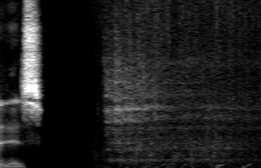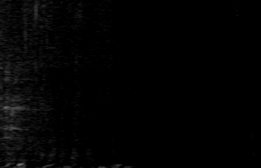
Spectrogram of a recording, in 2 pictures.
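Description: Molten metal pours and hisses into a mould.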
